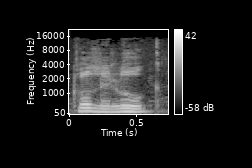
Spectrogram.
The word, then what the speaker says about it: Claude Lelouch: Claude Lelouch.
